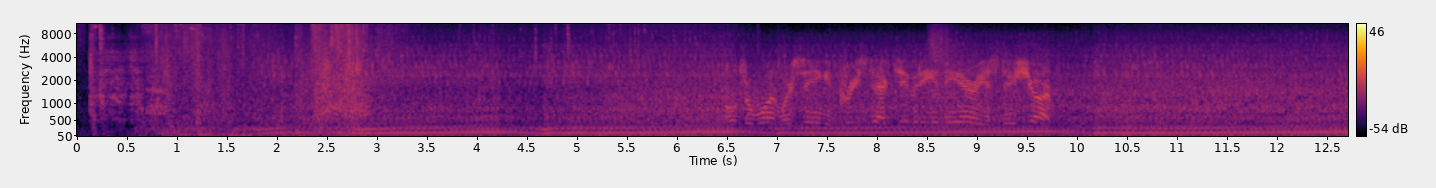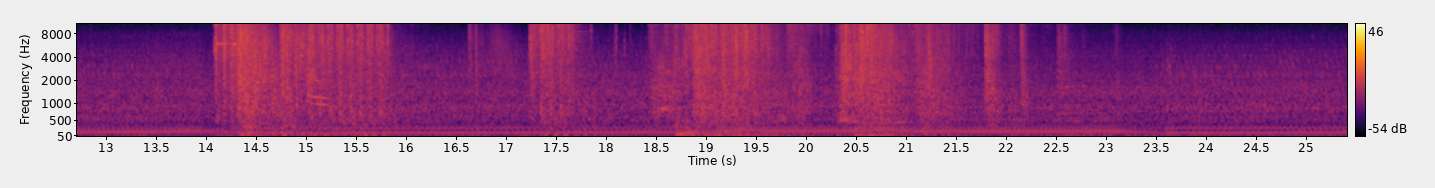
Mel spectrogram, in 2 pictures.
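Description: Tyres rumble over a dirt road.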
